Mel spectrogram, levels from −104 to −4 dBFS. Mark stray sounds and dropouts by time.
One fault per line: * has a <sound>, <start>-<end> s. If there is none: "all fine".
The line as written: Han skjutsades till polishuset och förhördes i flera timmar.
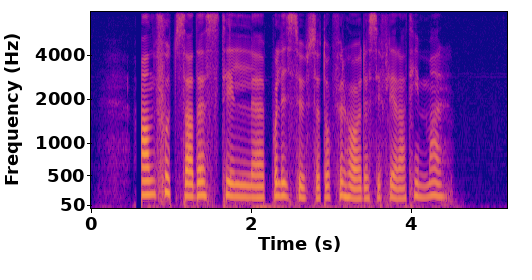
* has a dropout, 0.6-0.6 s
